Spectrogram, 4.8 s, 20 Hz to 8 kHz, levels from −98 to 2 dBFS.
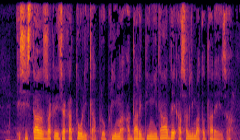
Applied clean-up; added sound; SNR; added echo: none; none; none; none.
